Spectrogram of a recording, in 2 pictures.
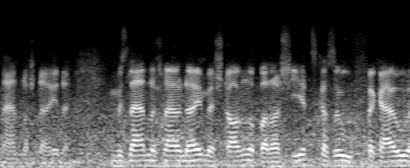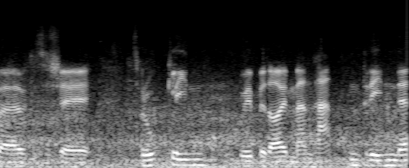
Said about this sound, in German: falls du fragst, was das ist, was du da hörst, das ist der Helikopter, der mich dann vom abholen muss.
